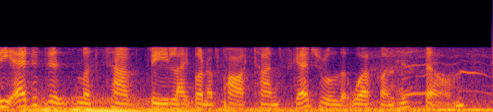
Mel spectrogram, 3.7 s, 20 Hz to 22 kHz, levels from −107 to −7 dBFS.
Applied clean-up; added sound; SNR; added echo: none; Engine / Car; -2 dB; none.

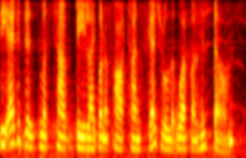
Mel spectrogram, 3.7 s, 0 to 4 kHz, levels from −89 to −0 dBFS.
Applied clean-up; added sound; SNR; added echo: neural separator model SepFormer DNS4.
